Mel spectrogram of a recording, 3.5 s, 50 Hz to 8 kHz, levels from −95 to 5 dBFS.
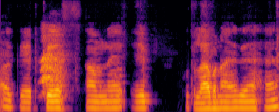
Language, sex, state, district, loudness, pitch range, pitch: Hindi, male, Jharkhand, Deoghar, -18 LUFS, 125-130 Hz, 130 Hz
